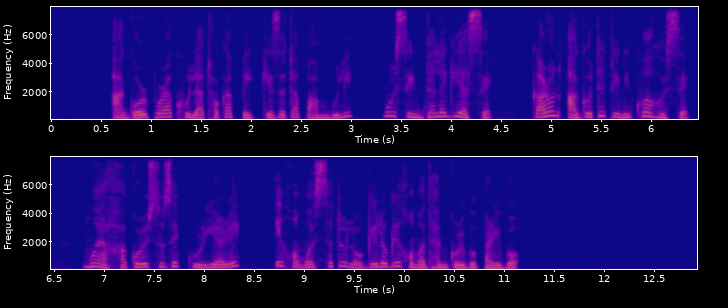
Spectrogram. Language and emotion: Assamese, fearful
